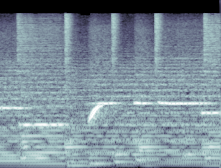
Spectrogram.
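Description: Background music: a whistled melody of long held notes, each sliding up into pitch, over a bass line and a light steady beat.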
